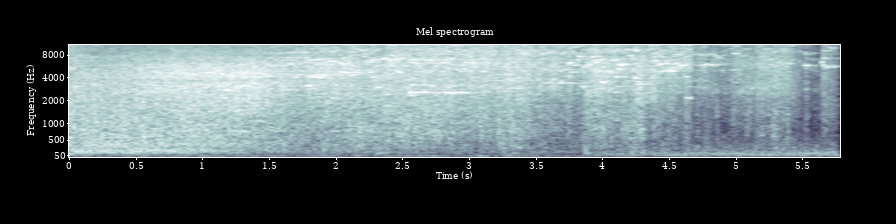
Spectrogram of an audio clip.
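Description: Glass shatters loudly, followed by a dense, continuous clatter of breaking and falling shards that gradually thins out over several seconds, with no voices present.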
